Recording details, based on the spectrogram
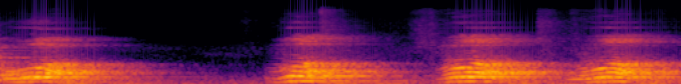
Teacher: होंठ की भी जरूरत पड़त है और दांतों का जरूरत पड़त है। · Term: ओष्ठ एवं दंत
